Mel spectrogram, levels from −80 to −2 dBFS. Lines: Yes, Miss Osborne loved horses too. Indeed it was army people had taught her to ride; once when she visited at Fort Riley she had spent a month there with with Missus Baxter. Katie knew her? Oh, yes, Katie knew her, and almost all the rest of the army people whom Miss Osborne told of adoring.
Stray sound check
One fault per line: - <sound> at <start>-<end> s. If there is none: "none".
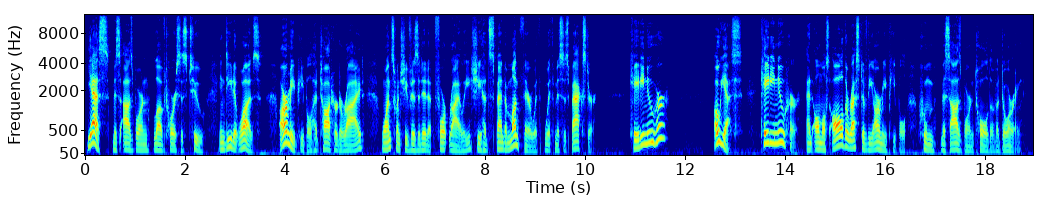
none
